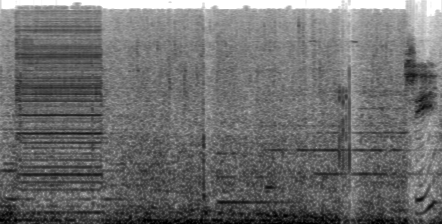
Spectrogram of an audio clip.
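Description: Pickup truck engine running under background music. A loud, steady blaring tone lasts about a second at the start.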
